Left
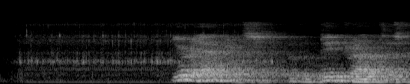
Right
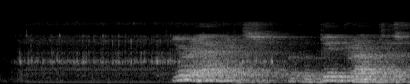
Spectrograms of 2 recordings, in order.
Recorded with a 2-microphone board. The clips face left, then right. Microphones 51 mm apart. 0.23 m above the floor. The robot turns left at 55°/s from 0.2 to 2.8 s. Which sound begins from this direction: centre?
A man speaking, at 1.7 s.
